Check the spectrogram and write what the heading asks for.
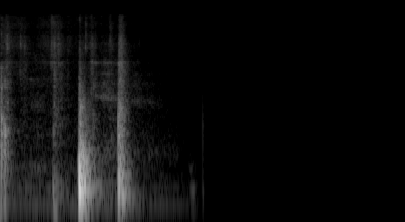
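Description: Three short sounds from the man's voice in the first second and a half, the middle one the loudest, then dead silence.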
